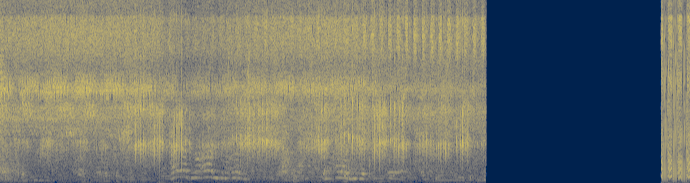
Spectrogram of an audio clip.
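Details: Unidentified, unseen insects calling: a dense, continuous high buzzing chorus with rapid pulsed chirps, some lower croak-like notes in the middle, then a sudden gap of silence before the buzzing resumes.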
